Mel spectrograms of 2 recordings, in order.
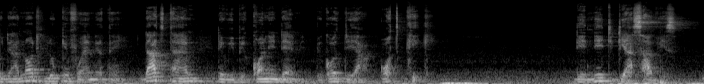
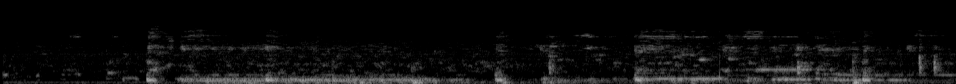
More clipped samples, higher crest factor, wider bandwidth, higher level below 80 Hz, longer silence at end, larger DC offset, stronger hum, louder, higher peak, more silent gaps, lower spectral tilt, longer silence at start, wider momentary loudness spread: neither; about the same, 18 dB vs 20 dB; first, 19 kHz vs 14 kHz; first, -34 dBFS vs -52 dBFS; about the same, 0 s vs 0 s; neither; neither; first, -27 LUFS vs -39 LUFS; first, -8 dBFS vs -20 dBFS; neither; second, -5 dB/octave vs -8 dB/octave; about the same, 0 s vs 0.05 s; about the same, 16 LU vs 18 LU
